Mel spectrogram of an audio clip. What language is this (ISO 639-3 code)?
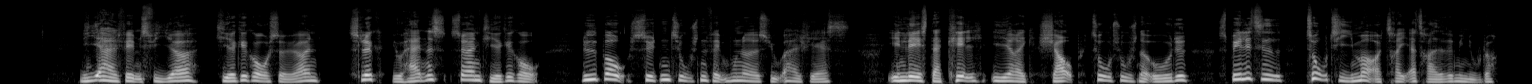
dan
